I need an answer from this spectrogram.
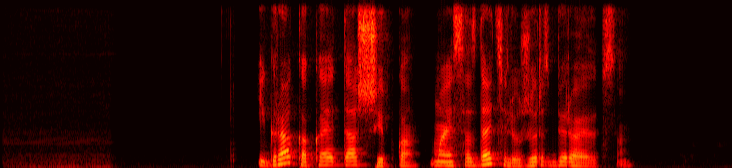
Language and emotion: Russian, neutral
